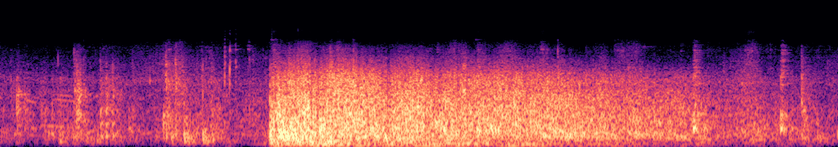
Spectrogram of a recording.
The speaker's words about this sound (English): Artillery. You've got noisy neighbors, Father.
